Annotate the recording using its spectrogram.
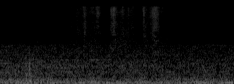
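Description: Faint rustling and rubbing of hands handling modelling clay as a small ball of it is shaped, with a few soft brushing sounds about a second in.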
